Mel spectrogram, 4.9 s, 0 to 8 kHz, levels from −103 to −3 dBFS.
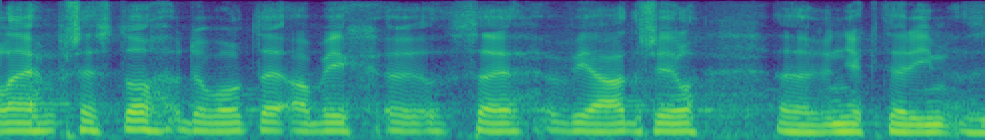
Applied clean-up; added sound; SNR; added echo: none; none; none; none.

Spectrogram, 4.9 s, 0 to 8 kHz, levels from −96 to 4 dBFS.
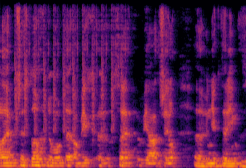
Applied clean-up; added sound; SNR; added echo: classical method WPE with log-MMSE.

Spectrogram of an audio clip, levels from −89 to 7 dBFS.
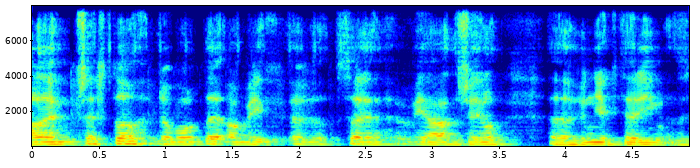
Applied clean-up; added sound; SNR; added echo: neural mask model DeepFilterNet 3.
